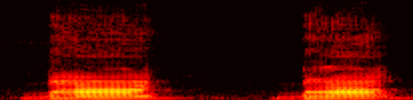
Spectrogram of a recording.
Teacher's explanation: মাখরাজ থেকে উচ্চারণের সময় আওয়াজটা বন্ধ হবে এবং শক্ত হবে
